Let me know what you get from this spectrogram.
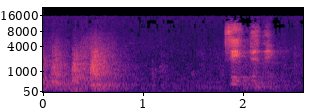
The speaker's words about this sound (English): And then there's a knock at the door.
